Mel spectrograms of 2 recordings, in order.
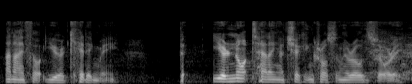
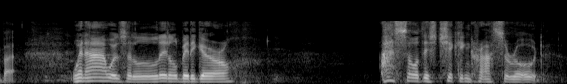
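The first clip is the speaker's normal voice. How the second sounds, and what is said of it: Put-on accent quoting a speaker. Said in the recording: “Sorry for the accent”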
